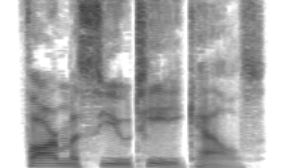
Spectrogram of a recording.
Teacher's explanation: stress on the third to last syllable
